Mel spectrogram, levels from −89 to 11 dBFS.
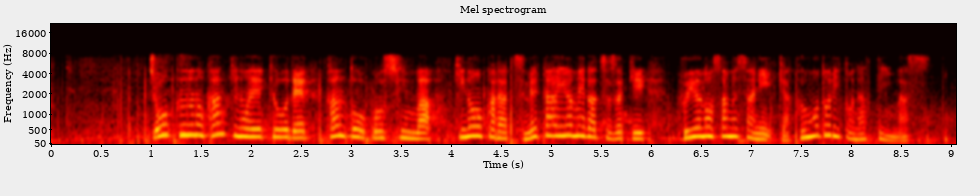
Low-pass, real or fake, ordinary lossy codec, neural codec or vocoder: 7.2 kHz; fake; Opus, 16 kbps; codec, 16 kHz, 2 kbps, FreqCodec, larger model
